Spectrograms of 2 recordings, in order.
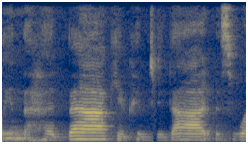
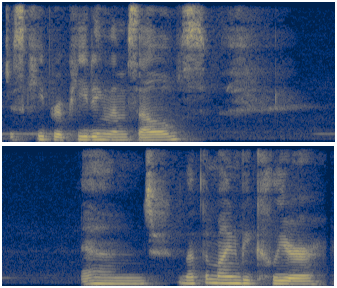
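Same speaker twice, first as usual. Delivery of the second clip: guided meditation. Acted. Leads a meditation.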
